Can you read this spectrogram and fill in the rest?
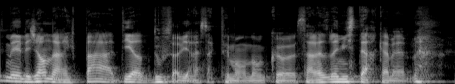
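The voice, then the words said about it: Light South American accent. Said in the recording (French): “il y a un léger accent ... Ce n'est pas du tout de l'autotune ... Ça sent l'Amérique du Sud”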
